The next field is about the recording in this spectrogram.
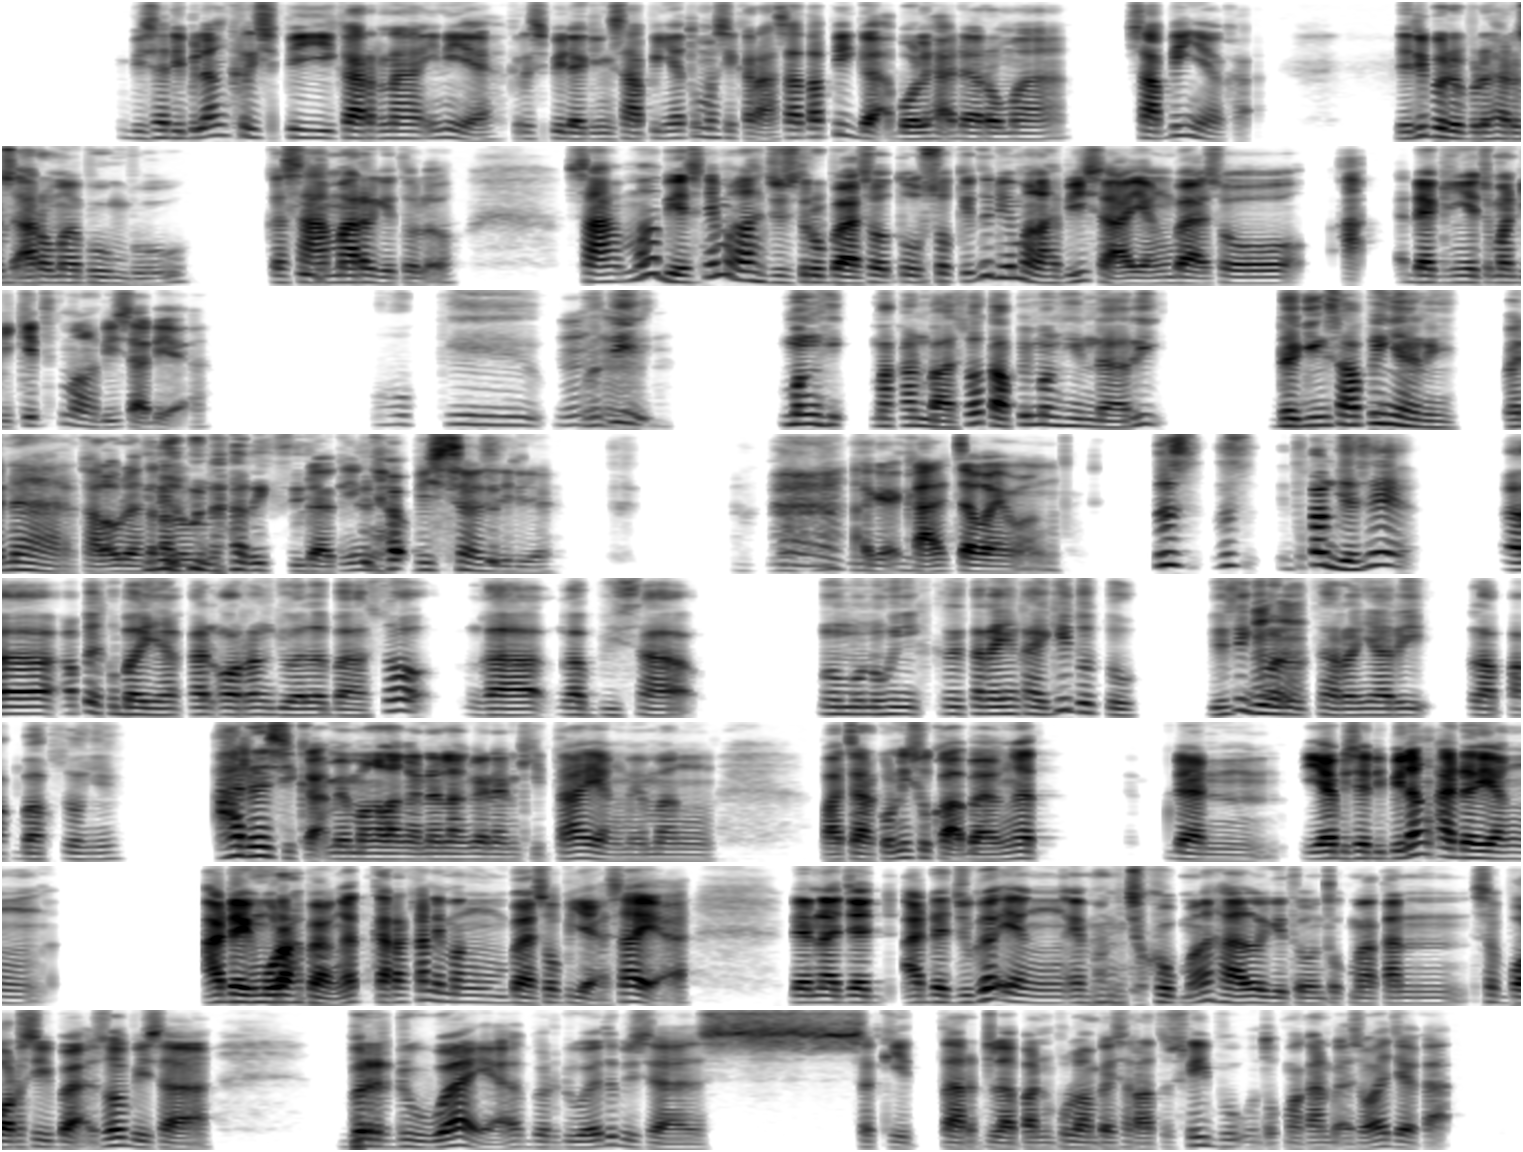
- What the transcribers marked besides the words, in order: laugh; laughing while speaking: "Ini menarik sih"; laughing while speaking: "nggak bisa"; laugh; tapping; other background noise; laughing while speaking: "cukup mahal"
- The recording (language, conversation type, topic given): Indonesian, podcast, Bagaimana pengalamanmu memasak untuk orang yang punya pantangan makanan?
